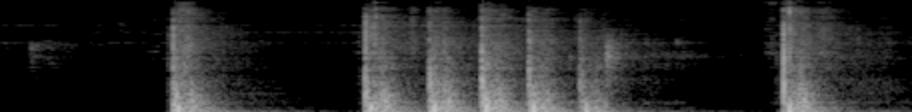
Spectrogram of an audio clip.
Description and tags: muted wall hit
Sounds of hitting the wall trhough the pillow. Recorded on Blue Yeti.
hit, muted, wall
